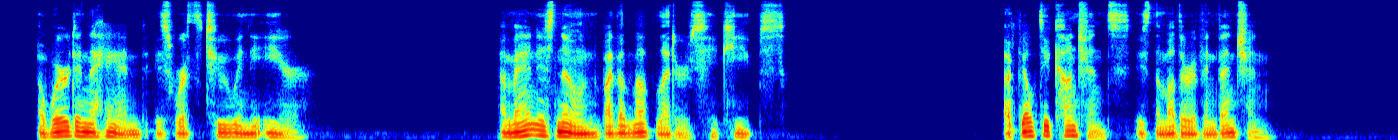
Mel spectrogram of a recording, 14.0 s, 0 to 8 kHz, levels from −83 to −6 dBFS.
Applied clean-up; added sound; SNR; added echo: neural mask model DeepFilterNet 3.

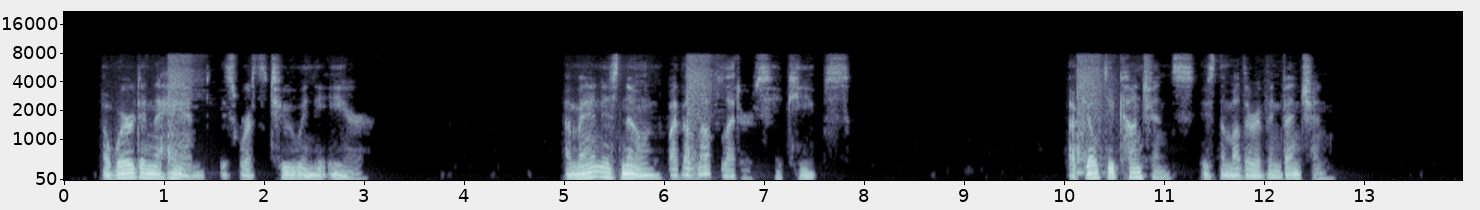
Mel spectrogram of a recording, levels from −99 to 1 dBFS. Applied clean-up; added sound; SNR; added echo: classical method spectral subtraction.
